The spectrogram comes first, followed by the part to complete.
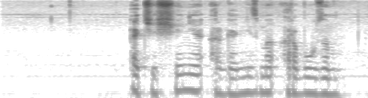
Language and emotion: Russian, neutral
